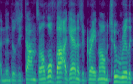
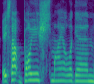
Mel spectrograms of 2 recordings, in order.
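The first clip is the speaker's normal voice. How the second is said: high, slow commentator voice; drawn-out imitated commentary, pitched up; Brian Moore; 7 semitones higher, slower than usual. Host quotes the commentator on the goal scorer, high slow call. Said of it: "it's Brian Moore".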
